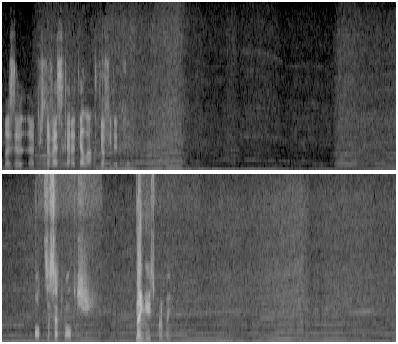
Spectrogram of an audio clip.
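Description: An open-wheel racing car engine drones as the car accelerates through the gears.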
